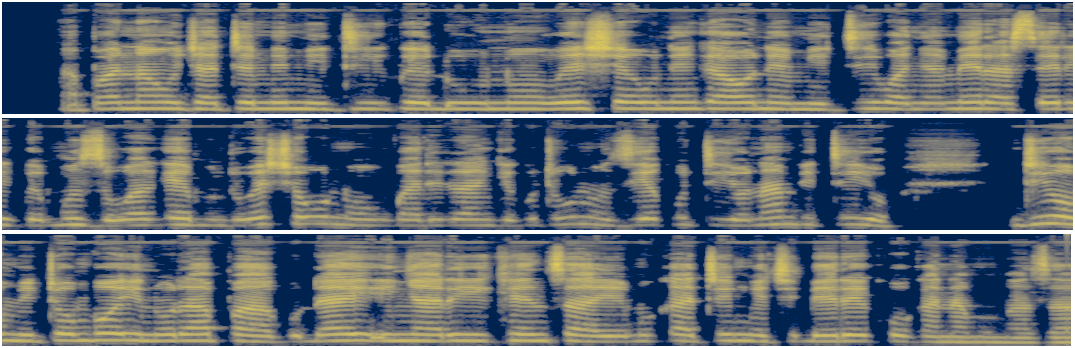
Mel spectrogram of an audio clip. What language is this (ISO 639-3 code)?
ndc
